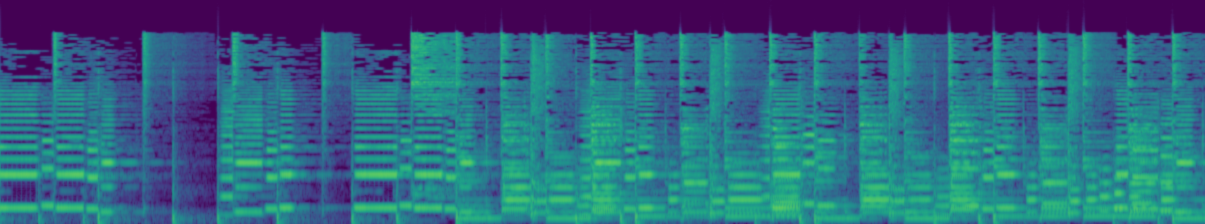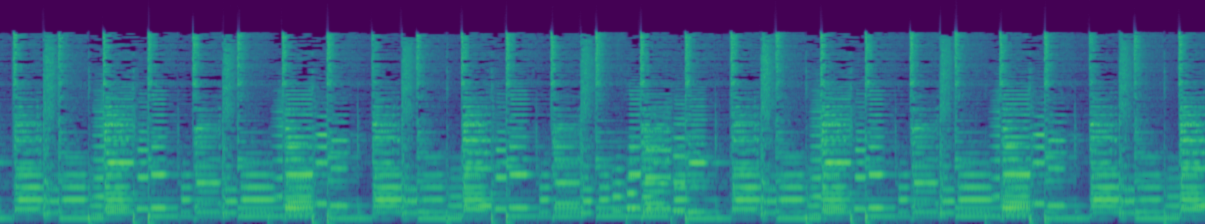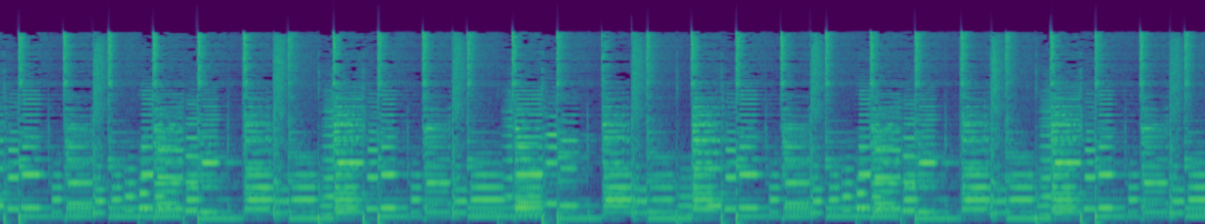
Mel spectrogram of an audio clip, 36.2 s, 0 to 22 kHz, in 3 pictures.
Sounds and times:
Music: 0:00.0 - 0:36.1.

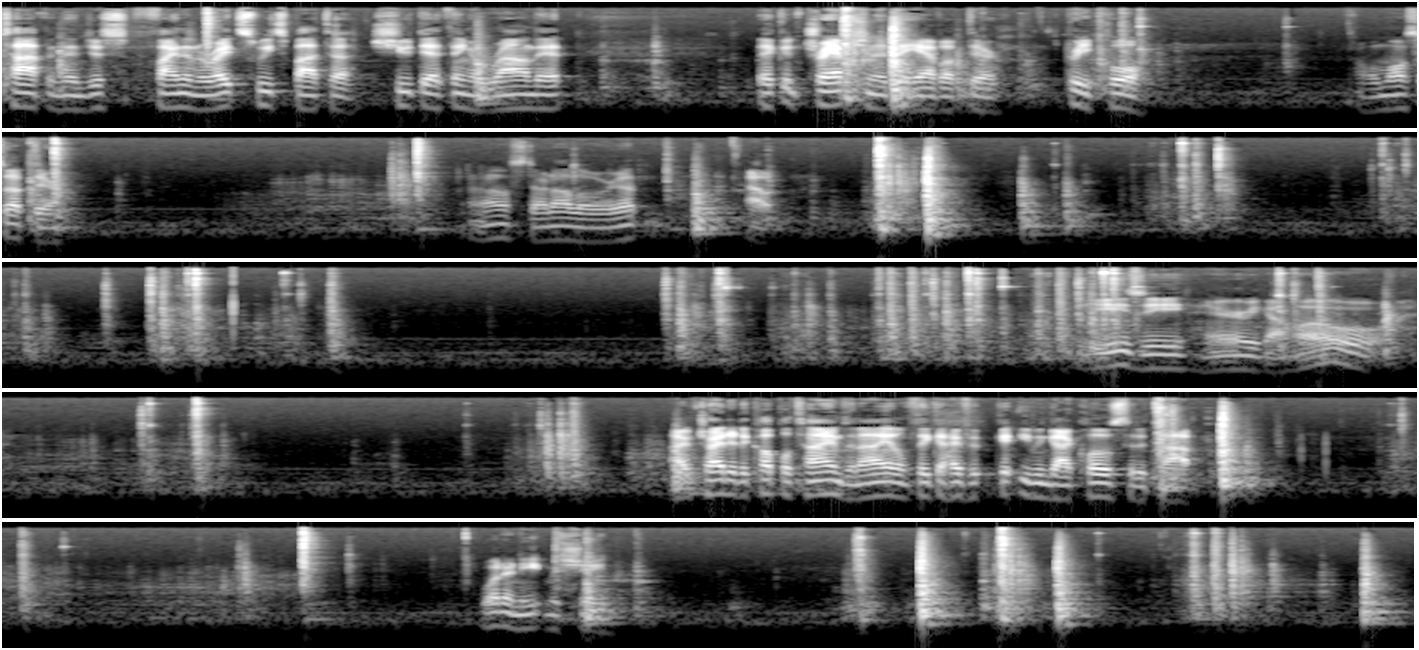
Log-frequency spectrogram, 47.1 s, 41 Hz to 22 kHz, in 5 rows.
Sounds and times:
Speech: 0:00.0 - 0:03.8, 0:05.0 - 0:07.6, 0:09.0 - 0:09.9, 0:12.5 - 0:13.8, 0:14.4 - 0:14.6, 0:26.1 - 0:28.3, 0:32.8 - 0:36.3, 0:40.8 - 0:41.9
Inside, small room: 0:00.0 - 0:47.1.

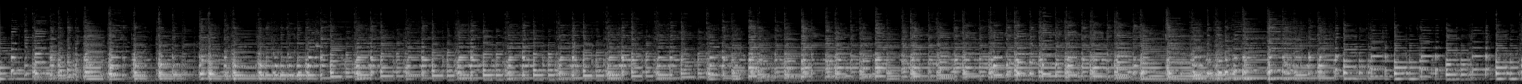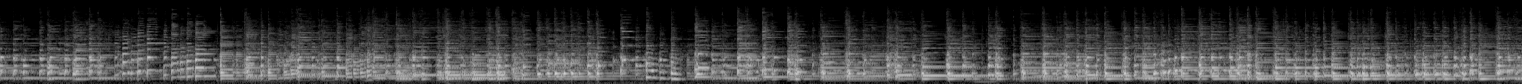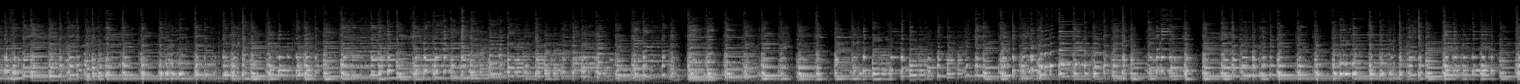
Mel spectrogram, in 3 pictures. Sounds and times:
Banjo: 0:00.0 - 0:45.6
Country: 0:00.0 - 0:45.6.

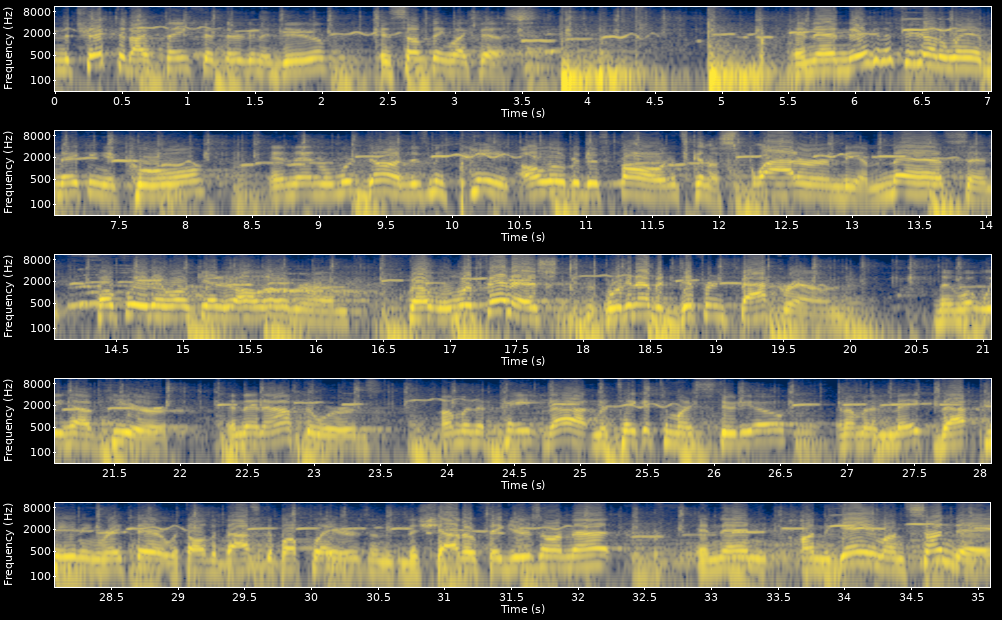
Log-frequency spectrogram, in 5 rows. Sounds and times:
Speech: 0:00.0 - 0:03.6, 0:05.6 - 0:19.9, 0:20.5 - 0:32.3, 0:32.9 - 0:35.0
Music: 0:00.0 - 0:35.0
Basketball bounce: 0:03.6 - 0:05.6.

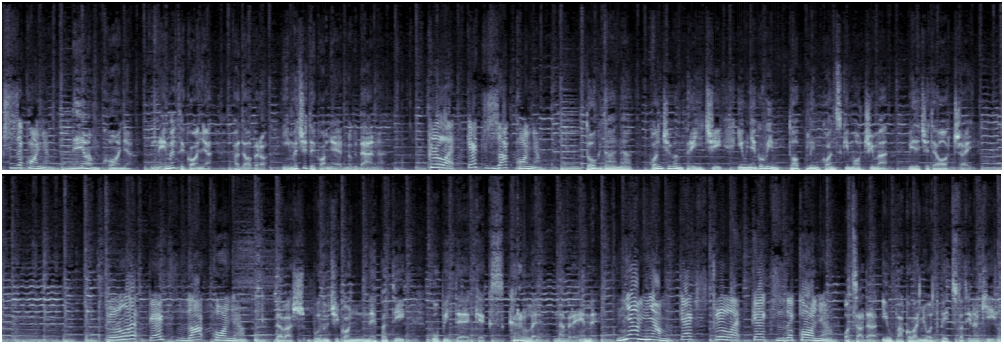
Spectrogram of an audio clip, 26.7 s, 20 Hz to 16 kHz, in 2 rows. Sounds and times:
Speech: 0:00.0 - 0:07.2, 0:07.8 - 0:13.0, 0:14.8 - 0:26.6
Music: 0:00.0 - 0:26.6.

